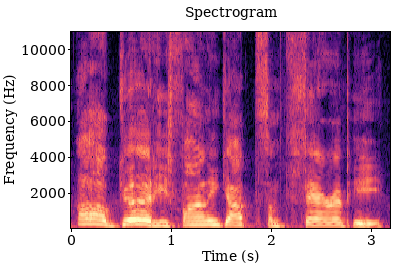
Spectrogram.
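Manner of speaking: high, loud opening easing slightly; mock delighted jab. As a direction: act out gushing, teasing relief. Acted sarcastic retort between characters.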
